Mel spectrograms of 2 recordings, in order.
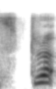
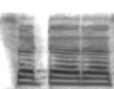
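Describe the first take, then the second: First: The three consonants are blended without vowels. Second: Vowels are inserted between the three consonants. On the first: The speaker calls it right. "ஸ்ட்ர அப்படி படிக்கணும்" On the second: The speaker calls it wrong. "சட்டர அப்படி படிக்க கூடாது"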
